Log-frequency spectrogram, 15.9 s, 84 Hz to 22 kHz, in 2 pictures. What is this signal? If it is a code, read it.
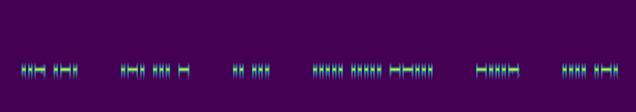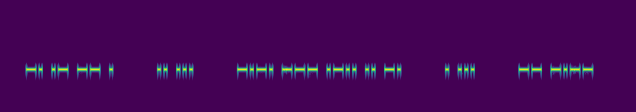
Morse code, heard as a keyed tone, about 30 wpm, 700 Hz. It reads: UR RST IS 557 <BT> HR NAME IS COLIN ES MY
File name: UK MASTER QSOs TRAINING/30WPM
